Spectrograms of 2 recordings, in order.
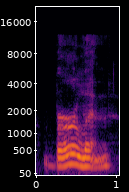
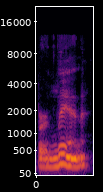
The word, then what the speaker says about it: Berlin: The pronunciation of Berlin, New Hampshire was changed to Berlin instead of Berlin during World War I as a patriotic stand against Germany.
